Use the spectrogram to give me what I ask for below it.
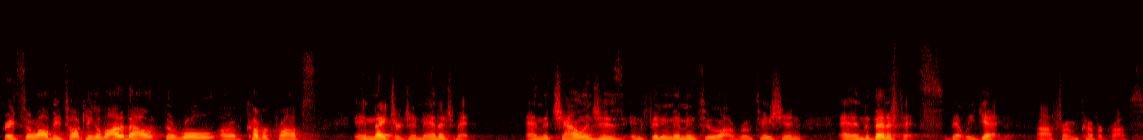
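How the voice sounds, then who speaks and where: A man, a visiting researcher, giving a conference presentation with slides, talking quickly with frequent fillers. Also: high voice, steady tone, a little mellow. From United States. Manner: self-described fast talker, frequent fillers. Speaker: visiting cover crop researcher. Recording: dull lo-fi recording.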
